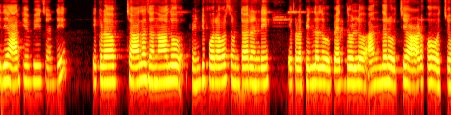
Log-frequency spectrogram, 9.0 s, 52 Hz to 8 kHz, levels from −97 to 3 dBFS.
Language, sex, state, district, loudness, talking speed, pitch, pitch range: Telugu, female, Andhra Pradesh, Visakhapatnam, -15 LUFS, 125 wpm, 215 Hz, 205-225 Hz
